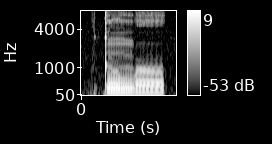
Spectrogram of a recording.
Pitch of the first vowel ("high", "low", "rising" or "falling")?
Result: low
